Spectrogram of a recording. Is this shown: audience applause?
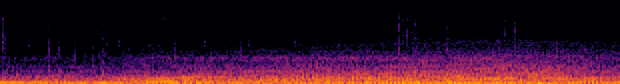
no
